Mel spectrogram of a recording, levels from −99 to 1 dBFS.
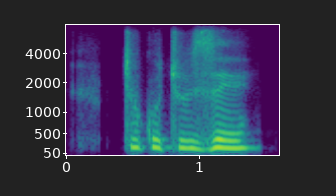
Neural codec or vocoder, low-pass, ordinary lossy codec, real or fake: codec, 24 kHz, 1.2 kbps, DualCodec; 7.2 kHz; Opus, 32 kbps; fake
